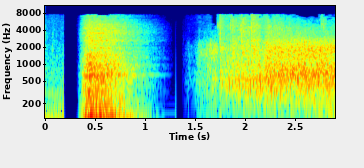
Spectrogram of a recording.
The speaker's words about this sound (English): Destruction and deafening gunfire right on Mariupol's doorstep. This is Shirokina, a small village 10 kilometers east of the key Ukrainian coastal city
